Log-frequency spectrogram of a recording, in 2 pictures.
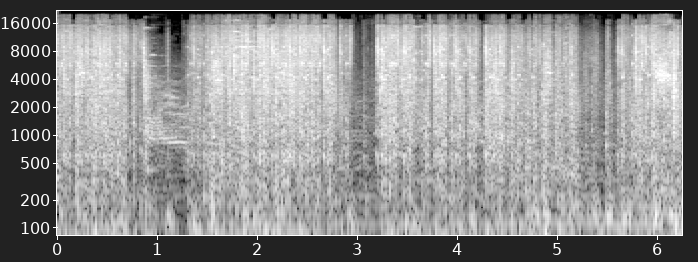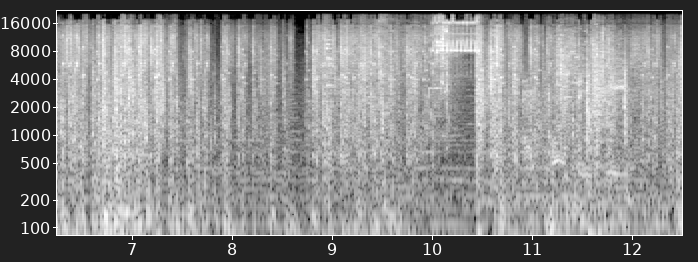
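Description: Sustained heavy gunfire in the RoboCop: Rogue City video game, dense overlapping bursts and automatic fire with crashing impacts and booms, loud and continuous throughout with no clear pauses.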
